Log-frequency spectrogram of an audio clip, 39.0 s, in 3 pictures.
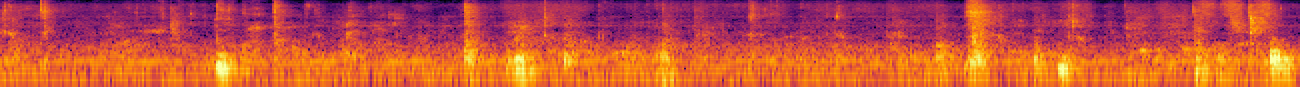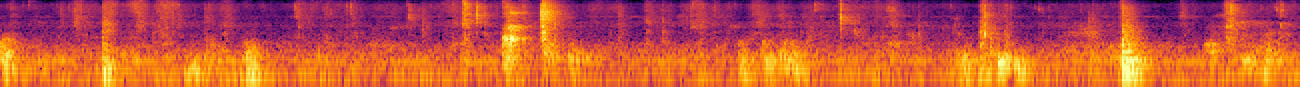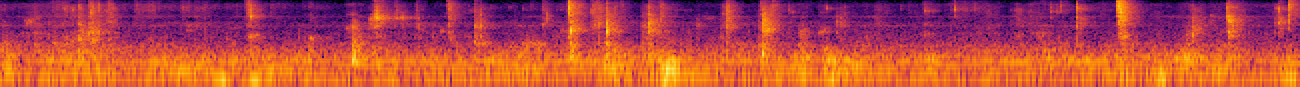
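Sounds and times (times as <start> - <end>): person chewing meat: 0.0 - 12.6, 15.3 - 24.0, 24.7 - 39.0
person chewing mouth smacks: 28.4 - 39.0.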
